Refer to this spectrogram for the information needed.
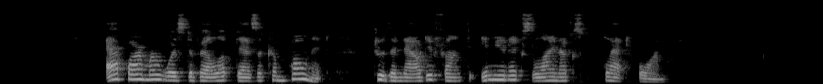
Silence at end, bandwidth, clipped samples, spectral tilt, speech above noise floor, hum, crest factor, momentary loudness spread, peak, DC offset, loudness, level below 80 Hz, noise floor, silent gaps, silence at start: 1.6 s; 11.5 kHz; under 0.1%; -4.5 dB/octave; over 58 dB; none; 22 dB; 10 LU; -12 dBFS; under 0.1%; -32 LUFS; -80 dBFS; under -90 dBFS; none; 1.05 s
